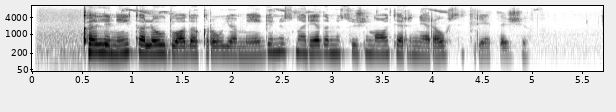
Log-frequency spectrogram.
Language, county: Lithuanian, Vilnius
